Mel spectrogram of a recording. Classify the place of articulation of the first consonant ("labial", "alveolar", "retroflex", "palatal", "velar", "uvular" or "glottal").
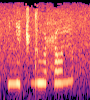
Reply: palatal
